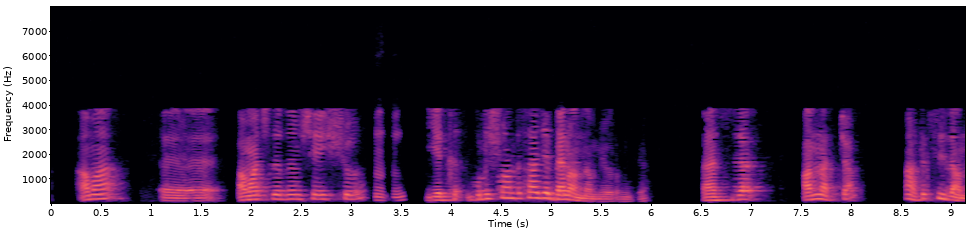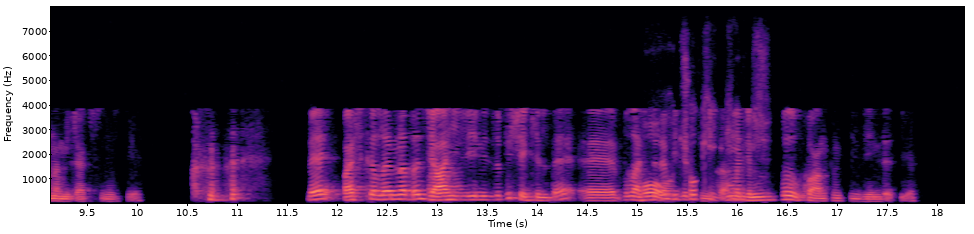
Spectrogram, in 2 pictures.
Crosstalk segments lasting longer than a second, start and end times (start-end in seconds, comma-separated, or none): 15.0-16.3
